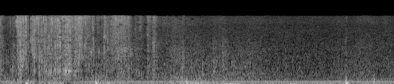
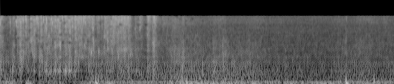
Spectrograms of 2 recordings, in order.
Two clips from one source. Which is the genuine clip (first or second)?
first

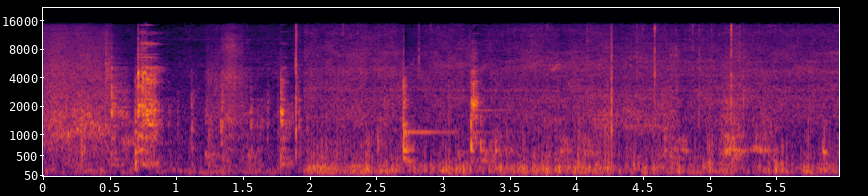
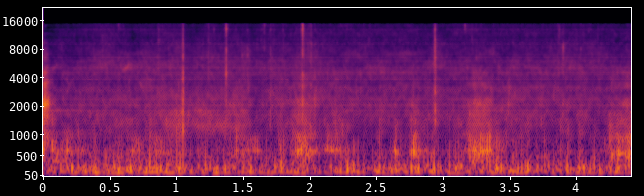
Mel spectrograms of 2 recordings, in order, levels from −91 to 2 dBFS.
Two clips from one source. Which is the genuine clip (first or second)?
first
